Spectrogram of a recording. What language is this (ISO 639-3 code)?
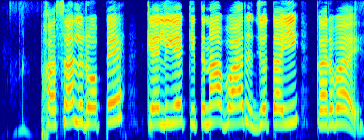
mag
